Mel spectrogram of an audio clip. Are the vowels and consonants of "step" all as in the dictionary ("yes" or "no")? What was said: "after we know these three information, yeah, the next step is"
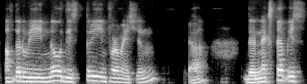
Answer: yes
